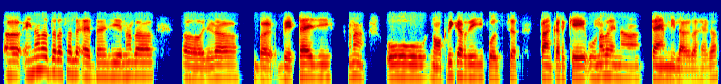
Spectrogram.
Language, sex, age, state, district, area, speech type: Punjabi, male, 18-30, Punjab, Mansa, rural, conversation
